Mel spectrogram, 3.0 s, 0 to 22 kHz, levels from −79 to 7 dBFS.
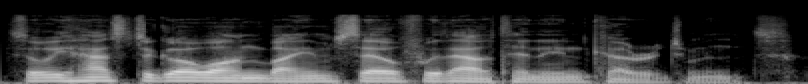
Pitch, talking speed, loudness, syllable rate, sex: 95 Hz, 220 wpm, -16 LUFS, 6.1 syllables/s, male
